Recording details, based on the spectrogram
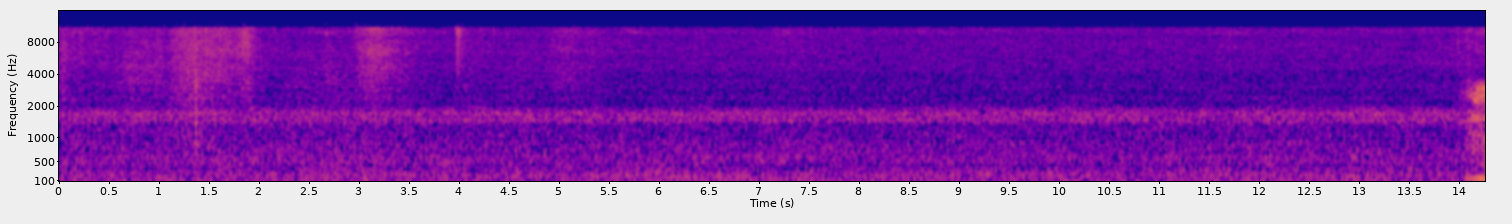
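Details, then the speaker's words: Sears turn-of-century ornate Lasko ceiling fan, single speed because its speed-control potentiometer is faulty: faint steady whir with a thin high whine during a long coast-down after switch-off; the bearings are noisy, though the fan still spins down for a long time. "still got a long spin down so just bearings are a bit noisy they're just noisy I'm just looking to quiet them"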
